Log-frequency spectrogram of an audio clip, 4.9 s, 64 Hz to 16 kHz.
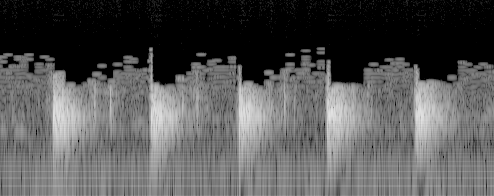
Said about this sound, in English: Oh, boy, look at that. 5 shots and 5 bullseyes.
